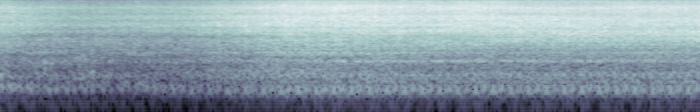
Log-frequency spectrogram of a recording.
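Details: Camaro automatic at low idle: harsh, gritty grinding that grows louder and has worsened since starting, especially pulling away and shifting D-N-R. Flywheel teeth minorly chipped where the starter meets them, bolts tight; flywheel/starter/torque converter suspected.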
